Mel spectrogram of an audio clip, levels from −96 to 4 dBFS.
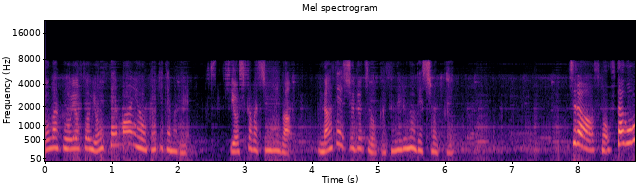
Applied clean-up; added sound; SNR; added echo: neural separator model SepFormer DNS4.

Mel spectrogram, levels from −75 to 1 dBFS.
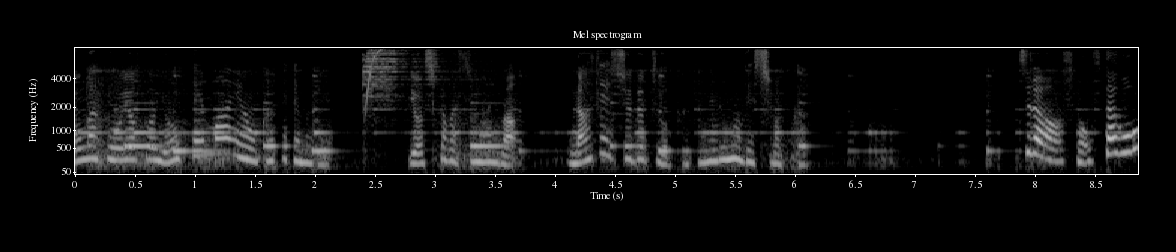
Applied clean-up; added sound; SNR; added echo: neural mask model RNNoise.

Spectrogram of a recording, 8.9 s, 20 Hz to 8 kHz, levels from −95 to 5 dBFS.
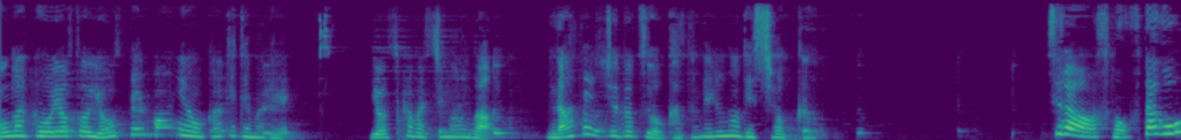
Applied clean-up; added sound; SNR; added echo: neural mask model DeepFilterNet 3.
